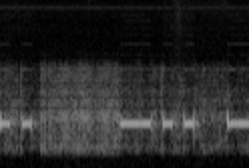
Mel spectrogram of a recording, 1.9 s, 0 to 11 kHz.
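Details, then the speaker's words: 40-plus-year-old Icom IC-251A 2-metre all-mode rig receiving a beacon via a 21-element Yagi: a keyed tone near 900 Hz over a steady raspy buzz, power line interference picked up by the Yagi. "Hear a little power line noise in there. Hear that buzzing? That's a little bit of power line noise off the Yagi."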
